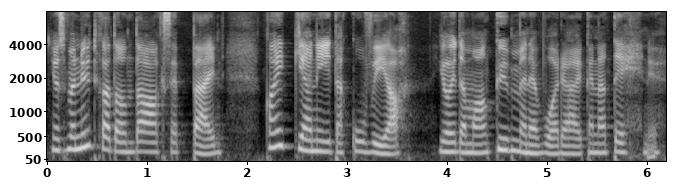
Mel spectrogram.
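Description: A woman's voice: medium pitch, darkish tone. A woman hosting a podcast, speaking in a reflective scripted monologue that addresses the listener directly. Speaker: podcast host.

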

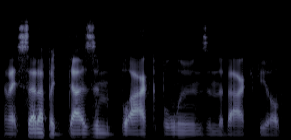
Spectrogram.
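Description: Low-voiced, clear Canadian bro telling stories. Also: male voice, fairly even intonation, brisk, fairly bright tone, no room sound. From Ontario, Canada. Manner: slangy, bro-like storytelling with hyperbole. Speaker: podcast co-host. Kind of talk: casual hunting chat.

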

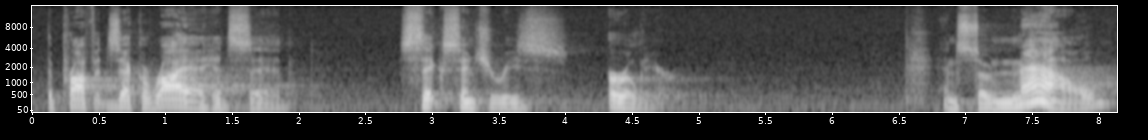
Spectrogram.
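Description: High-voiced man preaching in a reverberant hall. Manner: emphatic, repeats phrases for effect, swings loud and soft. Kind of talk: sermon.

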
